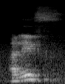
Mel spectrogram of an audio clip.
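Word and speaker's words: ألف: তো আমাদেরকে জানতে হবে যে এই 29 টি হরফের মধ্যে আলিফ এবং হামজা এই দুইটি হরফ টান ব্যতীত পড়তে হবে। আর বাকি যতগুলো হরফ আছে সবগুলো হরফ আমরা টেনে পড়বো। যেমন আলিফ আলিফ।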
